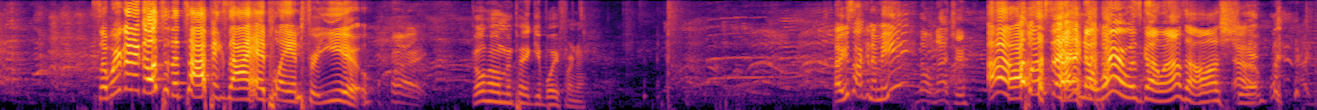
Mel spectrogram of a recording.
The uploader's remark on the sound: FULL audio of the #BoonieLive Philadelphia show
